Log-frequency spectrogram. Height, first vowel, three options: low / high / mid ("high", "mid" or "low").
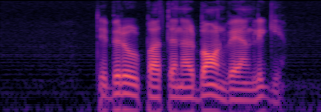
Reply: mid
